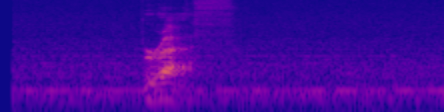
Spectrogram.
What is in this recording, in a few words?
"breathe", IPA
